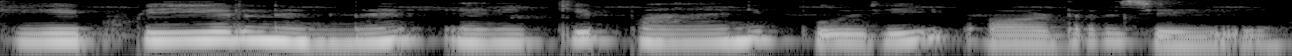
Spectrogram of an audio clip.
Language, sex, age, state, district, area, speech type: Malayalam, female, 60+, Kerala, Wayanad, rural, read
